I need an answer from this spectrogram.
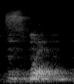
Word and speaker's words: Zwipf: Zwipf. My last name is spelled Z-W-I-P like in Paul, F like in Frank. It's German. The P is silent.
